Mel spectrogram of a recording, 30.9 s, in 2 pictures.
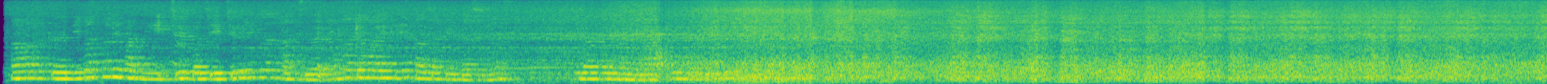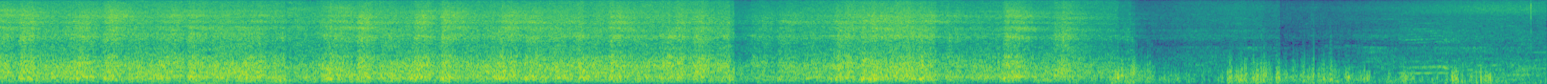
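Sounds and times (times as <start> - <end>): steel wheels rushing on rail: 0.1 - 30.9.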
